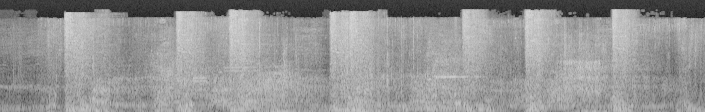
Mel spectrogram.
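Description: A sword slashes and strikes in a quick run of heavy blows.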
